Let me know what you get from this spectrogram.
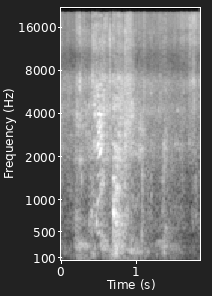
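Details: Pigs on a farm in Jamaica: a short, harsh, noisy squeal with two loud bursts in quick succession, then fading rough grunting, with farmyard background noise.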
